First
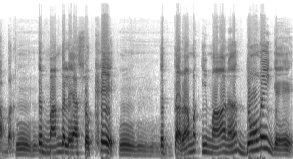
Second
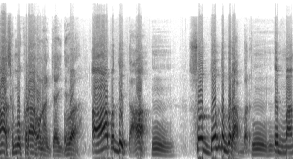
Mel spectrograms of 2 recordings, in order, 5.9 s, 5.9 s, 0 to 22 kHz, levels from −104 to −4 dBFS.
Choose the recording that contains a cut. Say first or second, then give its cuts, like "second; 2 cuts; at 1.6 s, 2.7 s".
second; 1 cut; at 1.7 s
